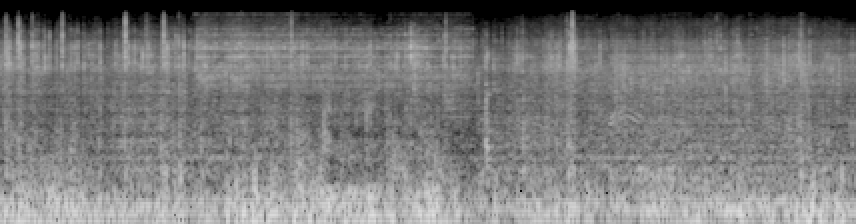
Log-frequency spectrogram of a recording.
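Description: Wind buffets a microphone while moving along outdoors.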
